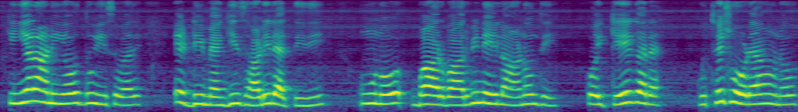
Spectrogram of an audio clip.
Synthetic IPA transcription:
kɪjãːlaːɽ̃iːoːd̪uːiːsəʋaːɾe | eːɖiːmɛ̃ːŋɡiːsaːɽiːlɛːt̪iːd̪iː | ʊnoːbaːɾbaːɾʋiːnəĩːlaːnõːnd̪iː | koːiːkeːkəɾɛː | ɡʊt̪ʰːeːt͡ʃʰoːɽjaːɦʊnoː

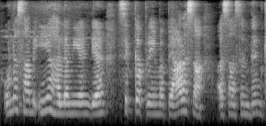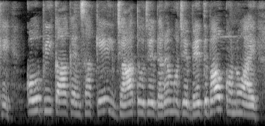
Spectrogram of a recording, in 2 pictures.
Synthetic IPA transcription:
ʊnə̆sãbɪʔiːə̃ɦɐləniənɪ̆ɗijəɽ̃ɪ̆sɪkə̆pɾeːmpjaːɭsã | ɐsãsɪ̃nd̪ʱɪnɪ̆kʰeː | koːbʱikaːkɐnɪ̆sãkeːɾid͡ʑaːt̪od͡ʑeːd̪ɐɾəmʊ̃d͡ʑebeːd̪baːokoːnoaːɦeː

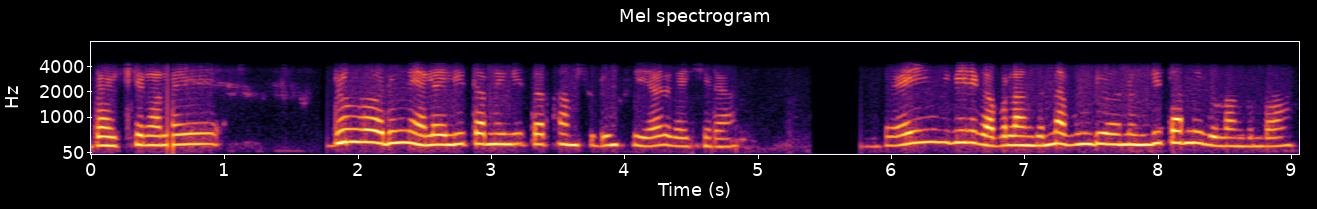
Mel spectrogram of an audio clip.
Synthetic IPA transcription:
ɡajkʰeɾalaj | duŋɯduŋnajalajlitaɾnɯlitaɾtʰamsɯduŋsɯjaɾɯɡajkʰiɾa | bɾejbiɾiɡabɯlaŋɡɯnːabɯŋdɯnɯŋlitaɾnɯjlulaŋɡɯnba

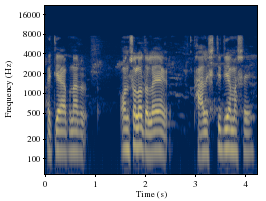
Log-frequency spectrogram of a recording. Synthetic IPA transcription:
etijaːpʊnaɹ | ɔnsɔlɔdɔlɛ | b̥ʱalistidijamasɛ

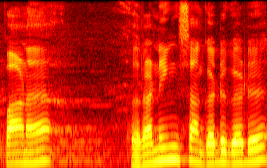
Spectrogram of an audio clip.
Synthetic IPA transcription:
paːɳɐ | ɾɐnɪŋsãɡɐɖɯɡɐɖɯ

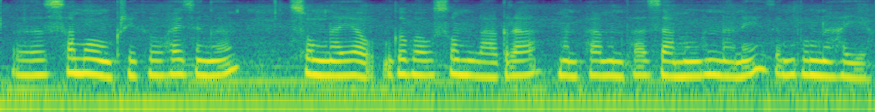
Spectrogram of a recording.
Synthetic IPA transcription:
samaŋkʰɾikʰɯwɦajzɯŋɯ | sɔŋnajawɡɯbawsɔmlaɡɾamanpʰamanpʰazamɯŋɦɯnːanezɯŋbuŋnaɦajɯ

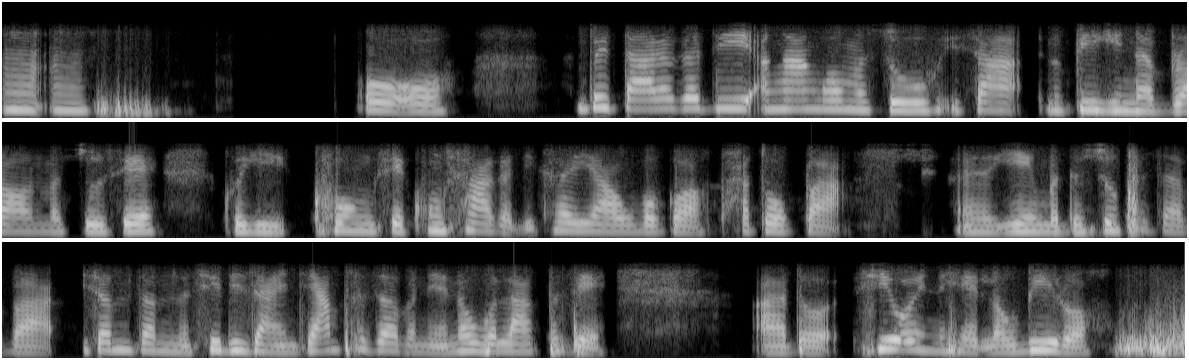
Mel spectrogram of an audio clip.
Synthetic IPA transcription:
oː | hɐndojtaɾɐɡɐdiɐ̰ŋaŋbɐmɐsuḭsanupiɡinɐbɾawnmɐsuseɐkʰojɡikʰoŋsekʰɔŋsaɡɐdikʰɾɐjawbɐkɔpʰatok̚pɐ̰ | jeŋbɐdɐsupʰɐzɐbɐizɐmzɐmnɐsidizajnsejampʰɐzɐbɐniɐnɐwbɐlak̚pɐze | ɐ̰dɔsiojnɐɦet̚lɐwbiɾɔ

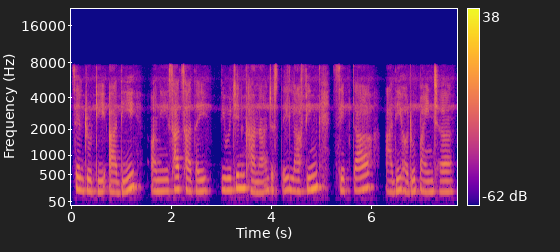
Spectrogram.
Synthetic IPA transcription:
selroʈiʔad̪i | ʌnisat̪sat̪ʌjʈiwiʈinkʰanad͡zʌst̪ʌjlapʰiŋsepʈaː | d̪iɦʌɾupaint͡sʰʌ

